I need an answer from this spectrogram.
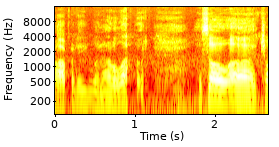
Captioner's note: laughs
